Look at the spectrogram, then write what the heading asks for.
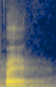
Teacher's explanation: जब आप बोलते हो तो देखना दोनों होंठ आपस में टकराते हैं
